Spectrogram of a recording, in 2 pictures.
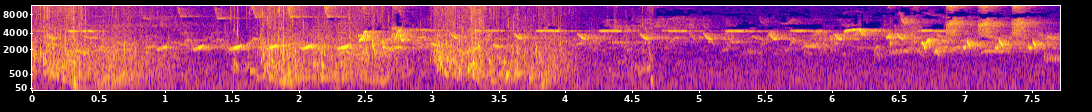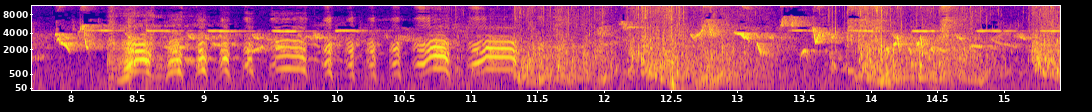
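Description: Birds chirping and calling in quick, repeated pitched notes, busiest a little past the middle.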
